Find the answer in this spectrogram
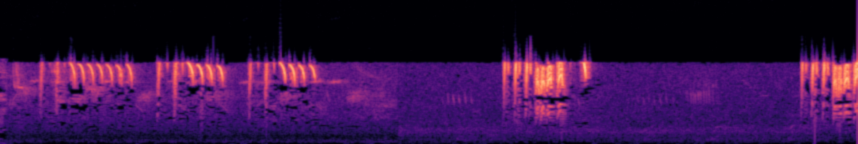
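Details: Eurasian blackcap (Sylvia atricapilla) singing short, bright, high-pitched phrases of quick chattering notes, each under a second, repeated with brief pauses.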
